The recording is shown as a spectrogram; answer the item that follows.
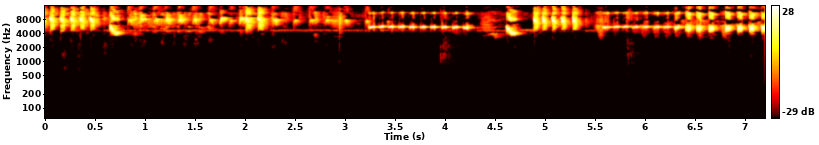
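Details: Full-repertoire song of a purple-throated sunbird (konin) with learned phrases: dense high chattering trills, a long even rattle of rapid clicks, and sliding whistles, almost continuous.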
